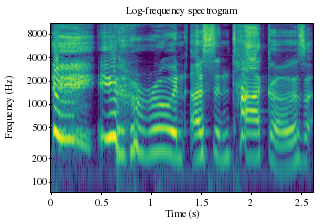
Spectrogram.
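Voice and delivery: laughing. Real, not acted. Laughing while reading.

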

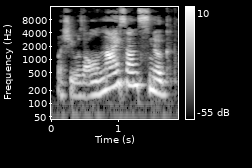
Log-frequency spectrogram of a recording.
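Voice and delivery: plain reading voice

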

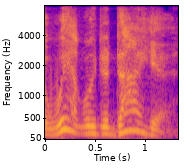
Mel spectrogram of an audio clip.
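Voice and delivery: ordinary talk

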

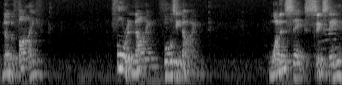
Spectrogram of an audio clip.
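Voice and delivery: slow, drawn-out bingo number calls; bingo caller. Acted. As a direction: call each number out, pausing between. Calling bingo numbers to hall.

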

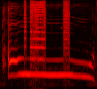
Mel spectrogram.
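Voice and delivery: startled yelp. Real, not acted. Startled by a wolf.

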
